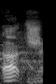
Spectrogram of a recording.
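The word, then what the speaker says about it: Ács: Yep, it's spelled ACS, but it is pronounced Ach.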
